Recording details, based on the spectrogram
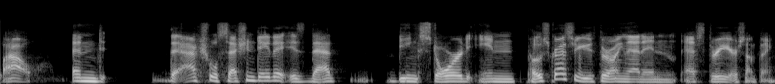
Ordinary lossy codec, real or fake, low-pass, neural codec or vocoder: AAC, 48 kbps; fake; 7.2 kHz; vocoder, 44.1 kHz, 128 mel bands, Pupu-Vocoder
